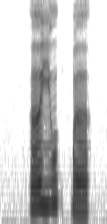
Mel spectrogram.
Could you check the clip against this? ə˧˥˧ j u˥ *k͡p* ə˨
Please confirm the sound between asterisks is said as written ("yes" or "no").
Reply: yes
